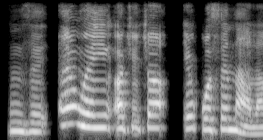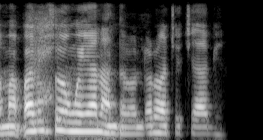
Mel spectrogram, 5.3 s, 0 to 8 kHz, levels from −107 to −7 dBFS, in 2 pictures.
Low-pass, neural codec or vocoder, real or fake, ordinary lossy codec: 7.2 kHz; codec, 44.1 kHz, 7.8 kbps, Pupu-Codec; fake; Opus, 64 kbps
